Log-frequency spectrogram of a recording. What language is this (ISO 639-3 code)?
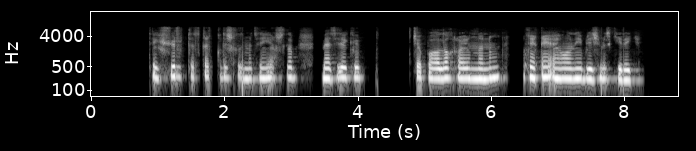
uig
